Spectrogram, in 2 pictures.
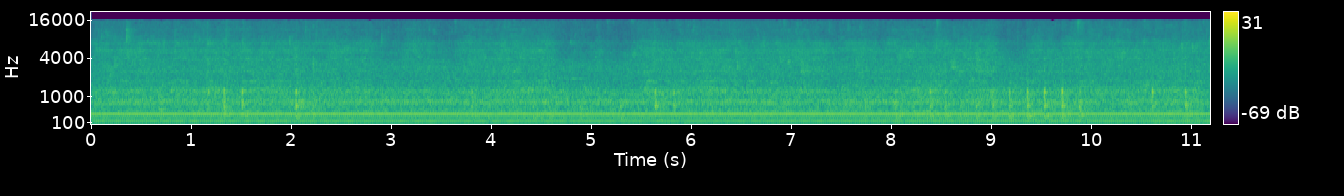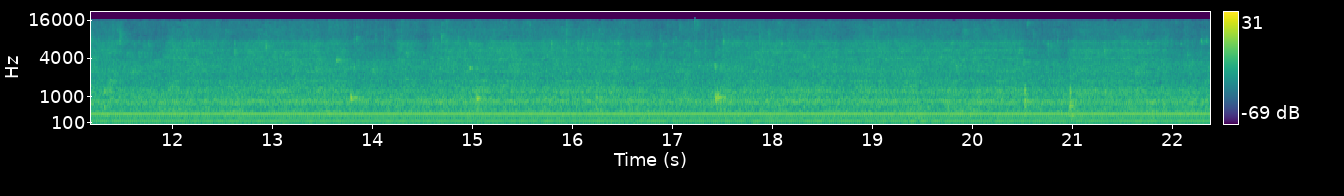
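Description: Aquarium filter pump running: a steady hum with water trickling. Small drips and splashes come scattered throughout, clustered about eight to ten seconds in.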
